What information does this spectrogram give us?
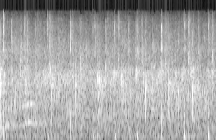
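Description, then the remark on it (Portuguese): An audience claps for Jesus during a church child's consecration, in a steady, dense burst of applause. Sharp individual claps stand out over a continuous crackling wash of hands for the whole stretch. “Vamos aplaudir Jesus com alegria.”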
